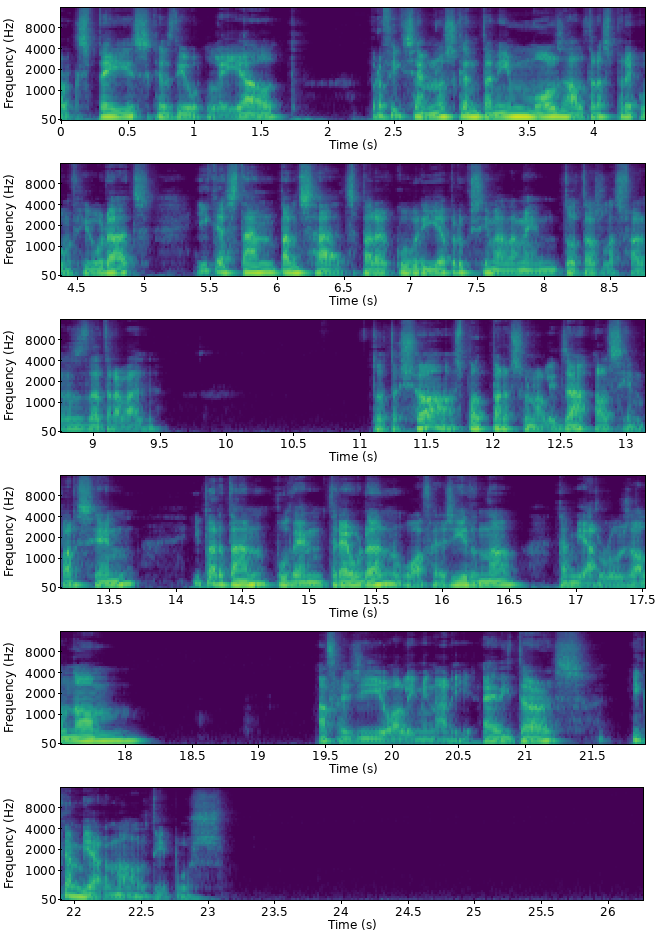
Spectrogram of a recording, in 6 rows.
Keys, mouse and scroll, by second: 1.2 click, 4.2 click, 5.2 click, 6.3 click, 7.0 click, 7.9 click, 9.6 click, 10.5 drag, 11.0 click, 12.0 click, 12.6 click, 13.3 click, 13.9 click, 14.4 drag, 16.4 right click, 18.0 click, 18.8 right click, 19.5 click, 20.3 click, 20.5 click, 21.6 BackSpace, 22.1 BackSpace, 22.2 BackSpace, 23.3-25.6 typing.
